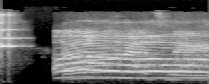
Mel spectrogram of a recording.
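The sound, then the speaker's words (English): A single quick clink of drinking glasses of bourbon touching in a toast, bright, ringing out briefly before a sustained voice takes over. “We have to clink again.”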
